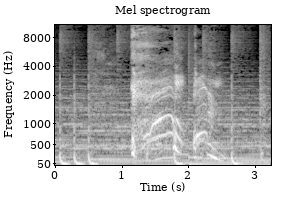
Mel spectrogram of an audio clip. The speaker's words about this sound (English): God, I got real ripped. I'm coughing so fucking bad. That's how you know you're fucking high.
